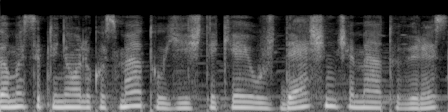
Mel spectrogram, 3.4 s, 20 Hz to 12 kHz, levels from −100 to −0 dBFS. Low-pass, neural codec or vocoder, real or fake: 7.2 kHz; none; real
